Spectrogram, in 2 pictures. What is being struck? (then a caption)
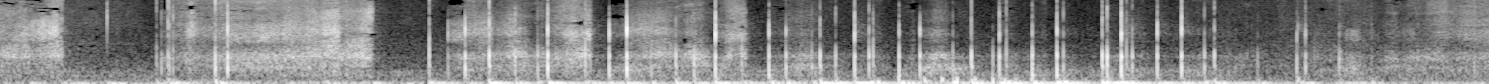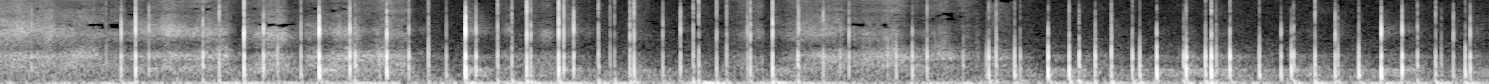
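Cardboard palette box. Long acrylic nails tap and scratch the top of a hollow, flat rectangular printed cardboard palette box (Benefit Cheery Cheeks) lying on a fluffy surface. Quiet, rapid dry clicks mix with bright, scratchy rustling, each tap ending almost instantly with no ring, in a steady stream that grows busier near the end.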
